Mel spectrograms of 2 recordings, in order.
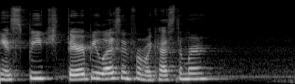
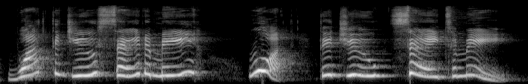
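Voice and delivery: much higher, louder, slow indignant repeat; shrill offended woman; 10 semitones higher, 7 dB louder, much slower than usual. Retold or imitated. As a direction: play the scandalized lady demanding an answer. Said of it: "with a shrill voice".

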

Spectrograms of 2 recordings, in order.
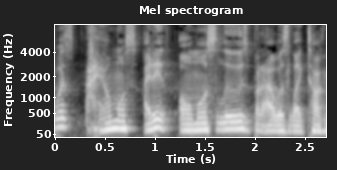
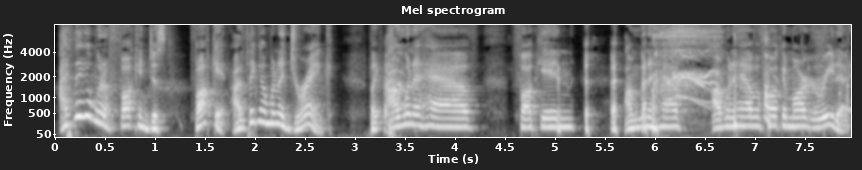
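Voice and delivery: much higher pitch, acting out giving in; retold impulsive outburst; 8 semitones higher than usual. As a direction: re-enact blurting out a reckless decision, pitched up high. Retells announcing he will drink.

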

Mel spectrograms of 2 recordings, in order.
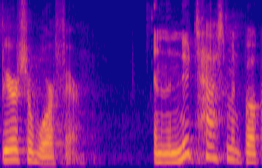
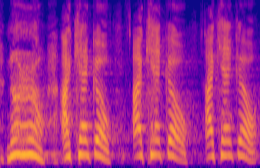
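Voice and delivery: imitating a panicked refusal, high and repeated; high-pitched mock panic; emotionally keyed up; 8 semitones higher than usual. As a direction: act out someone frantically backing out. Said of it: "he is emotionally keyed up".

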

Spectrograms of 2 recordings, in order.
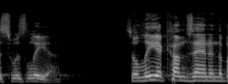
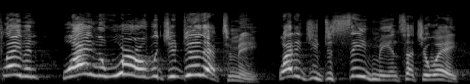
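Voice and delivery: much higher and louder, indignant; hammed-up wounded protest; upset Jacob; 13 semitones higher, 10 dB louder than usual. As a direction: demand an answer from the cheat. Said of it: "he's upset with Laban".

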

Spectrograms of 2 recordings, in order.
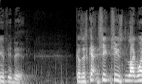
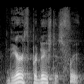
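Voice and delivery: usual speaking voice

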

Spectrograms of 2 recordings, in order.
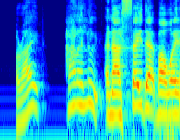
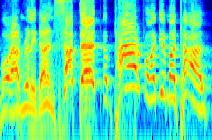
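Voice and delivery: high, loud, fast mock brag; smug boasting; 11 semitones higher, 9 dB louder than usual. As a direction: puff yourself up, proud of a tithe. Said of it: "we get this attitude".

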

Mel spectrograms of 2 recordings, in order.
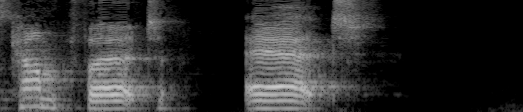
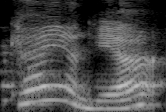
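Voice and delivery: voicing the horse; 11 semitones higher than usual. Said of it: "And he's like".

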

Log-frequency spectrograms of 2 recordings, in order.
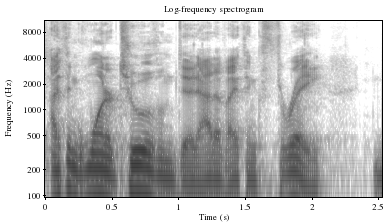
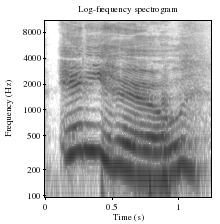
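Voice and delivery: sing-song anywho; 6 dB louder, slower than usual. Real, not acted. Sing-song topic change.

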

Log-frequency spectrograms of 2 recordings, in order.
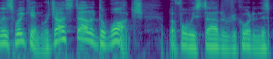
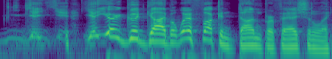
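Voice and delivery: stammering, high-pitched mock tirade; spluttering start, then a mock dismissal; Bale rant imitation; 8 semitones higher, 3 dB louder than usual. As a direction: imitate a star telling off the crew. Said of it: "if Bale yelled at you like that".

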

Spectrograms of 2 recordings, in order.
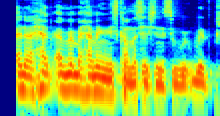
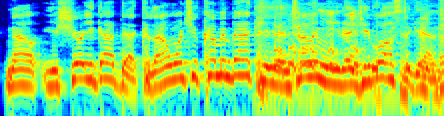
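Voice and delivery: much higher, teasing Brooklyn Italian voice; Brooklyn Italian guy; 11 semitones higher, 3 dB louder than usual. Retold or imitated. Brooklyn truck guy teasingly warns a lost stranger, Brooklyn accent. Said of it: "very Brooklyn, New York, Italian guy".

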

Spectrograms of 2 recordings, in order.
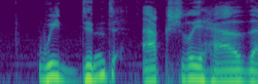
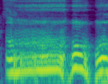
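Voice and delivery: excited outburst; 8 semitones higher, 12 dB louder than usual. Real, not acted. Reacts to the Omori reveal.

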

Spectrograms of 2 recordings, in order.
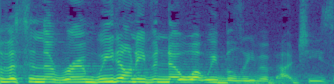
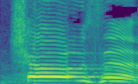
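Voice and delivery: a high, loud shout of the word; shouted declaration; 7 semitones higher, 7 dB louder than usual. Real, not acted. Preacher shouting to the congregation that they are chosen, loud and high. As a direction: belt it out to the room.

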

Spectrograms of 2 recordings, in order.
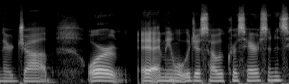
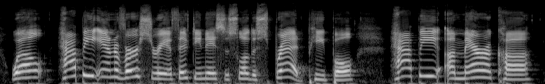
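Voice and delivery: higher, louder sarcastic celebration; mock cheer; 6 semitones higher, 6 dB louder than usual. Real, not acted. Sarcastically celebrating the lockdown anniversary to her viewers. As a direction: toast it with bitter mock cheer.

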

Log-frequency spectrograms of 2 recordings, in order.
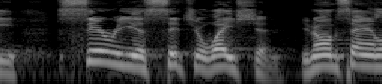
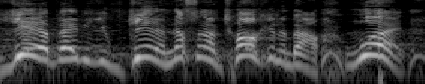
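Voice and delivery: proud cheering; 5 semitones higher, 5 dB louder than usual. Retold or imitated. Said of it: "the proudest moment of my life".

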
